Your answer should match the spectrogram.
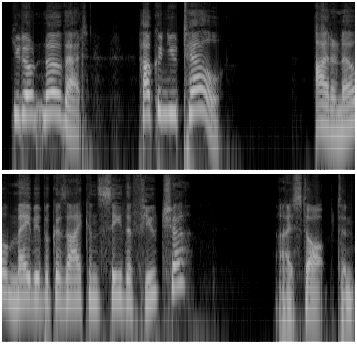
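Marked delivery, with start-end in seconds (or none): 0.1-2.2 high, louder challenge; high-pitched indignant disbelief; challenging. Acted. Luna disputes the narrator's assurance. 3.1-5.4 high-pitched sarcastic retort; exasperated sarcasm, pitched up; snarky. A narrator's reading. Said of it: "Being snarky wasn't going to help".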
